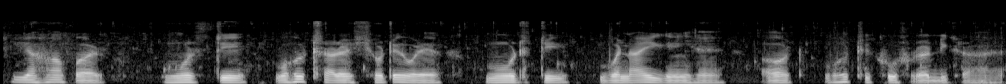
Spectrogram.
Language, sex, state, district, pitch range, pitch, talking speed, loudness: Hindi, male, Chhattisgarh, Balrampur, 90-100 Hz, 95 Hz, 100 wpm, -16 LUFS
